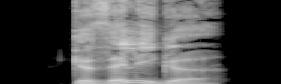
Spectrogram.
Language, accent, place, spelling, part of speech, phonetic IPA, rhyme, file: German, Germany, Berlin, gesellige, adjective, [ɡəˈzɛlɪɡə], -ɛlɪɡə, De-gesellige.ogg
- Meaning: inflection of gesellig: 1. strong/mixed nominative/accusative feminine singular 2. strong nominative/accusative plural 3. weak nominative all-gender singular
